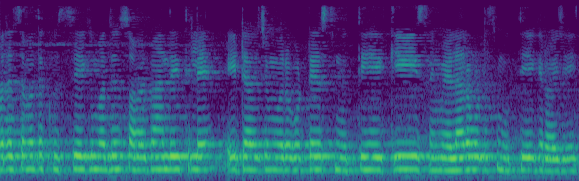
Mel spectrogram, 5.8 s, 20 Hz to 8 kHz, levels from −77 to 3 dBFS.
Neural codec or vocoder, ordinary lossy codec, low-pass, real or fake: none; MP3, 32 kbps; 7.2 kHz; real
